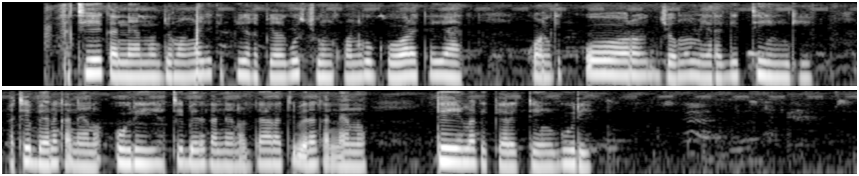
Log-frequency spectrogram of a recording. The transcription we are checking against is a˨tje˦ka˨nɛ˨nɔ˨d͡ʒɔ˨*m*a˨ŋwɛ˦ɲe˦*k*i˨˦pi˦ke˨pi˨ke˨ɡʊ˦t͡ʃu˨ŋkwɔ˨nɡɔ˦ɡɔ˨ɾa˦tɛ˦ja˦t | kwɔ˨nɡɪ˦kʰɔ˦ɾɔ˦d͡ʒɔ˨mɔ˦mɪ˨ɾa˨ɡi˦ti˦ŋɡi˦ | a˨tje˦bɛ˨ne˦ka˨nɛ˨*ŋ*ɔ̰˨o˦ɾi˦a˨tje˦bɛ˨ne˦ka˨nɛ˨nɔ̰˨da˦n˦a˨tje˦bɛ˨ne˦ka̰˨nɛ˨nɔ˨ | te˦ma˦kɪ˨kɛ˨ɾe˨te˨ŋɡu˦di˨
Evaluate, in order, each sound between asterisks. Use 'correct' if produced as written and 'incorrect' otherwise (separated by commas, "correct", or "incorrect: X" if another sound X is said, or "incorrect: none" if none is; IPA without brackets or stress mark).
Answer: correct, correct, incorrect: n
